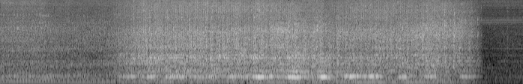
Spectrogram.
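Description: Vintage van engine running as the van drives off. It grows louder about two seconds in, with an uneven pulsing beat, and cuts off suddenly shortly before the end.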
